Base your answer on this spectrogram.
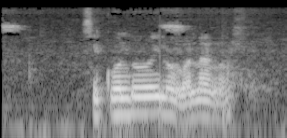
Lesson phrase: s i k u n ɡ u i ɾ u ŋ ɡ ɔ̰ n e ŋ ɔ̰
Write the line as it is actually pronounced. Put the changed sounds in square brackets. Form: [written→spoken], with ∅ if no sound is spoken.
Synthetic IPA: s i k u n [ɡ→d] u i [ɾ→l] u ŋ ɡ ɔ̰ n [e→a] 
